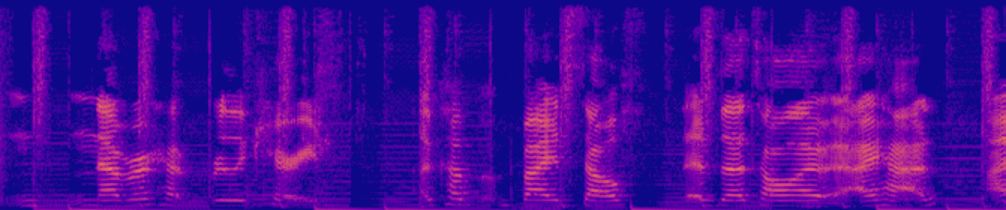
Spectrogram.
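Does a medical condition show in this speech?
Yes: cerebral palsy, mild.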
